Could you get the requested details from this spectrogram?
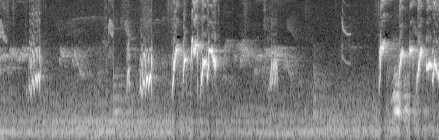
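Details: Red-whiskered bulbul in competitive 'ché' singing, meant to stir wild-caught birds into fired-up song duels: several loud, bright slurred whistled phrases separated by short pauses, the last ending in a quick run of sharp notes.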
